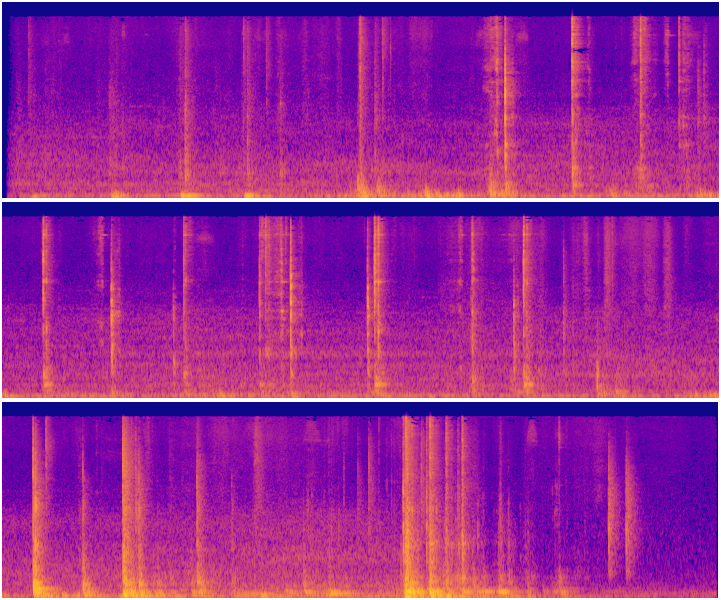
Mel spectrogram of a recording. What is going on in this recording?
I walked to the window and opened it to let air in, then closed it. Afterward, I opened a large wardrobe drawer, picked out clothes, and shut it.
